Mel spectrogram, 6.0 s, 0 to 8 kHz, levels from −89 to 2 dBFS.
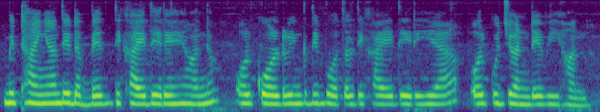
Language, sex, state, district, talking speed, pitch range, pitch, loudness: Punjabi, female, Punjab, Pathankot, 210 wpm, 225-245 Hz, 230 Hz, -16 LUFS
